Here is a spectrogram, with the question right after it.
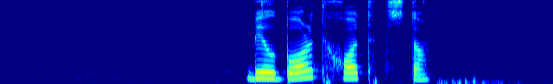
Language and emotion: Russian, neutral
